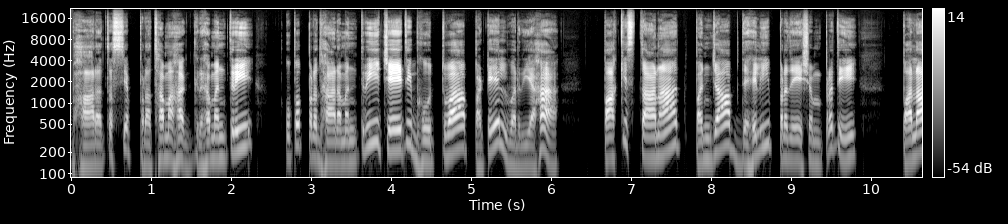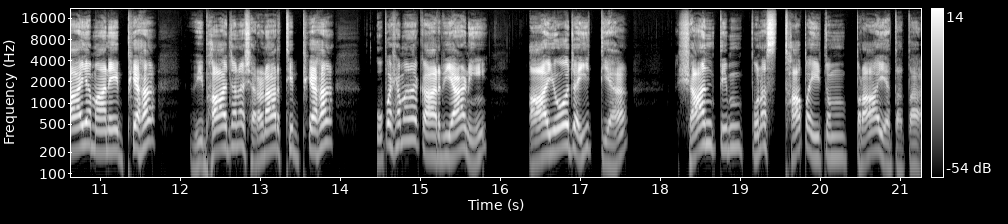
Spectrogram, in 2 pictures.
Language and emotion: Sanskrit, neutral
